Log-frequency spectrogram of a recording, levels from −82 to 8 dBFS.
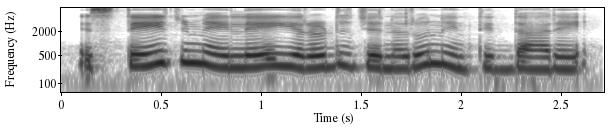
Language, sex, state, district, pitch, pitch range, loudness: Kannada, female, Karnataka, Bidar, 260 Hz, 250-285 Hz, -14 LUFS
